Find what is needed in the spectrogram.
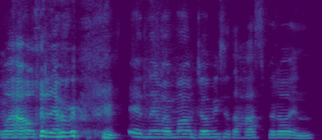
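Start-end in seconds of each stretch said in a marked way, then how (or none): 0.0-0.8 laughing scoff. Retold or imitated. Scoffing at dad who stayed.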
